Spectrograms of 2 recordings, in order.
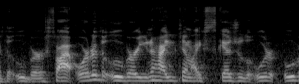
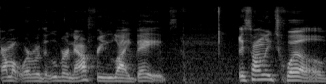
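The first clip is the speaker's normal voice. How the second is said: plain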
